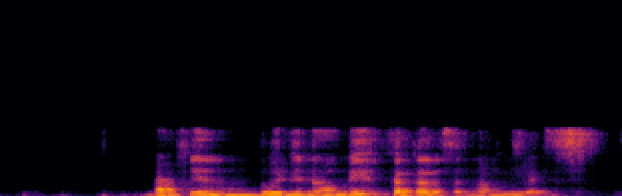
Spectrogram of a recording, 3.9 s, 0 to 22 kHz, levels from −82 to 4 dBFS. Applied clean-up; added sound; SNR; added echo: neural mask model DeepFilterNet 3.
